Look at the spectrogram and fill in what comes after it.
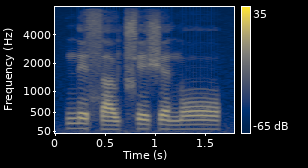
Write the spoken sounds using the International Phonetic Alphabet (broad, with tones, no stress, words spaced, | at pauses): ne˦˨sa˨ʊ̯t͡ɕʰe˦˨ʃɛ˦˨ nɔ˦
